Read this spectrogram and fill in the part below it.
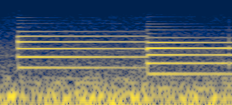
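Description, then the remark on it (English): A two-note electronic door-closing chime on a train: a bright sustained tone, then a lower second note about a second later, ringing over a steady low rumble. “doors closing.”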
